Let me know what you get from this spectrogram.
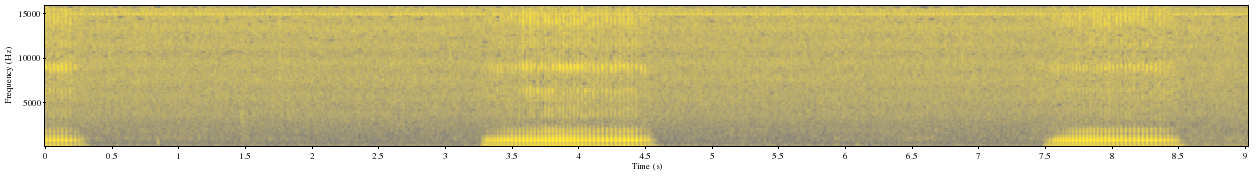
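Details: A sleeping Chihuahua that refuses to wake up snores in slow, rasping breaths, each lasting about a second and recurring every few seconds.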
